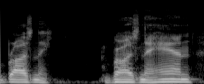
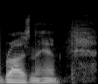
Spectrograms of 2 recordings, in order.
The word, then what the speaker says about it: Brosnahan: Comedy and also Rachel Brosnahan that's not how you say her name usually you don't swallow in the middle of the last nice name you just say it right through Rachel Brosnahan she picked up another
